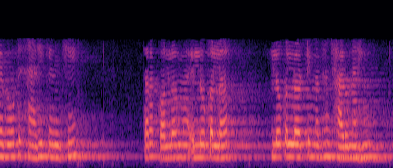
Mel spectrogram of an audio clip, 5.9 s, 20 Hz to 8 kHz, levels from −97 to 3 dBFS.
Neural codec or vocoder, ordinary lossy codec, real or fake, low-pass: none; AAC, 16 kbps; real; 7.2 kHz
